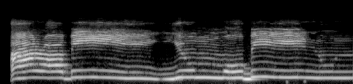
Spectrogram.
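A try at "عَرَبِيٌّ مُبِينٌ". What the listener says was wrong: হ্যাঁ, ইউম এখানে আরো গুণনা করতে হবে, ধরে রাখতে হবে ন্যানো সেকেন্ডের জন্য। আরবিয়ুম মুবিনুন, পড়ো।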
